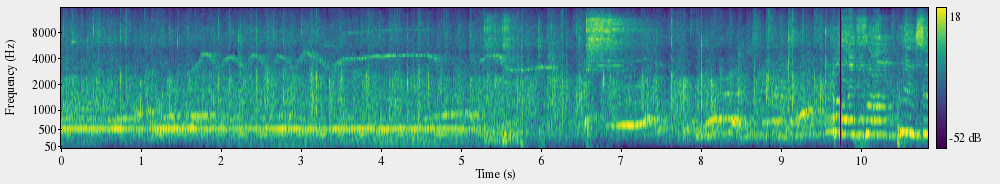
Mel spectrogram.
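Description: A theater audience applauds and cheers for a singer at a semi-final of a televised singing competition, dense clapping and crowd noise throughout with whistles and shouts rising near the end, while a host speaks over the crowd.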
